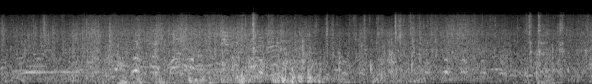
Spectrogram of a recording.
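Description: Water splashes as a heavy wooden boat slides into the sea.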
